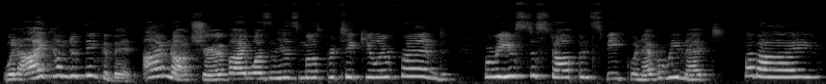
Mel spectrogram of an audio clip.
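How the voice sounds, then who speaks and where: A big fat gentleman of business as a woman reader puts him on in a storybook. He is flippant and callous, speaking breezily and loudly at a lifted pitch in an echoey room. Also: expressive, normal speed, hardly any pauses. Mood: breezy. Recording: echoey, roomy sound.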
